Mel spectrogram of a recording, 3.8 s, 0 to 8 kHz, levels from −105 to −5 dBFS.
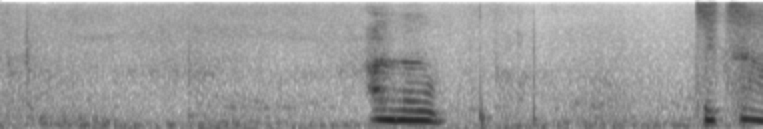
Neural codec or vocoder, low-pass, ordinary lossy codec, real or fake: codec, 16 kHz, 1 kbps, X-Codec, HuBERT features, trained on general audio; 7.2 kHz; MP3, 48 kbps; fake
